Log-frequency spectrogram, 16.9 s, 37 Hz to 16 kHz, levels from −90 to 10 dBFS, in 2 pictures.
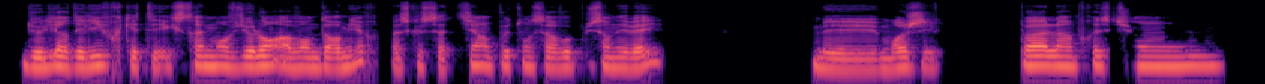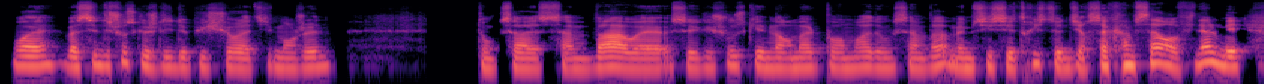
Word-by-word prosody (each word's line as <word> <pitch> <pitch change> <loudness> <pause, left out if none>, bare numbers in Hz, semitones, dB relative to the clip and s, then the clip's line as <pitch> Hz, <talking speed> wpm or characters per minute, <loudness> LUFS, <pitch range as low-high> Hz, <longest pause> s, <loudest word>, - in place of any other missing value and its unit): de 130 -3 +1
lire 135 +2 +2
des 130 0 +1
livres 140 +1 -2
qui 130 - -5
étaient 125 0 -5
extrêmement 140 +1 0
violents 135 +2 +3
avant 130 0 +2
de 125 - -2
dormir, 130 +8 -1
parce 115 0 -5
que - - -10
ça - - -4
tient 145 - -5
un - - -3
peu 135 0 -5
ton 135 -1 -7
cerveau 130 -1 -2
plus 125 +3 -6
en 130 - -2
éveil. 125 +8 -1 1.0
Mais 115 -2 -3
moi 120 +2 0
j'ai 125 0 -2 0.5
pas 145 0 +6
l'impression 140 0 -2 0.6
ouais 140 +1 +5
bah, 135 -2 +3
c'est 130 +4 +5
des 140 - -1
choses 175 +5 0
que 140 - -1
je 130 - -4
lis, 130 -1 -4
depuis 125 0 -5
que - - -5
je - - -3
suis 125 - -2
relativement 120 +1 -3
jeune, 130 +2 -2 1.0
donc 120 -1 -4
ça 120 -1 +2
ça 115 0 -1
me 115 0 -5
va 130 0 +7
ouais, 115 0 +1
c'est 120 -1 -1
quelque 125 - -8
chose 140 0 -4
qui 135 - -3
est - - +1
normal 125 0 -1
pour 125 -2 -4
moi 130 +1 -1
donc 125 -1 -4
ça 125 - -2
me 120 - -6
va 140 +2 0
même 120 -1 -1
si 125 +2 +1
c'est 125 -2 +3
triste 165 0 -4
de 125 - +2
dire 120 -1 -1
ça 135 - +5
comme 150 +2 +3
ça 160 +3 +6
au 145 - +5
final, 180 +9 +4
mais 135 -1 +5
130 Hz, 255 wpm, -24 LUFS, 125-140 Hz, 1.0 s, va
